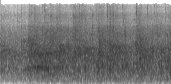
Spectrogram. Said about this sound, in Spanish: ¿Cuánto le pueden dar un aplauso a Dios por eso?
